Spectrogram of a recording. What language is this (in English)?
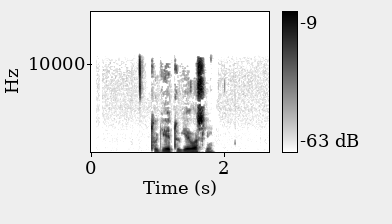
Mari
